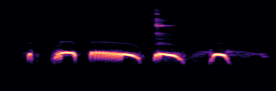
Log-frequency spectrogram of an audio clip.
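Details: Spotted dove decoy cooing to attract wild birds during Tết: a short note, then four loud arched hoots with a long flat one in the middle, ending in a soft trailing coo; one faint sharp tick.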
